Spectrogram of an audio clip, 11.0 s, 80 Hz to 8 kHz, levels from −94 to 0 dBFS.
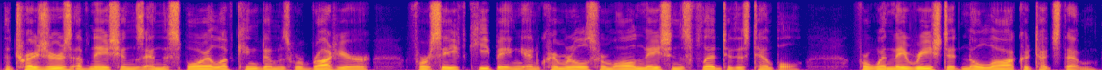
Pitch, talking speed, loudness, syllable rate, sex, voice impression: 115 Hz, 185 wpm, -17 LUFS, 4.6 syllables/s, male, masculine, middle-aged, tensed, slightly powerful, slightly dark, slightly hard, cool, sincere, calm, mature, reassuring, wild, kind, slightly modest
